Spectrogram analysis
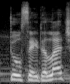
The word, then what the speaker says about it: dulce de leche: The word uses the Latin American pronunciation of dulce with a soft C, rather than the European Spanish ch sound, as it's believed to have originated in Argentina.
